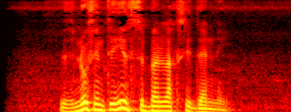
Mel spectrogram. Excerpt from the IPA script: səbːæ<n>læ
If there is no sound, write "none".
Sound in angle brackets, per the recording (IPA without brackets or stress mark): n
